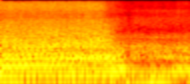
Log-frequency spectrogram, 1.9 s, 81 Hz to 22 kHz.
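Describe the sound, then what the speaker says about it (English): Hennessey Mammoth 1000 pickup truck engine accelerating hard on a track, a loud, sustained near roar with steady harmonic drone that drops off abruptly partway through. "The engine is nuts. The sound it makes is brilliant."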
